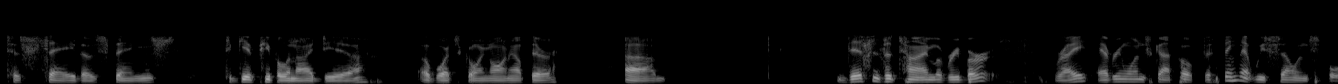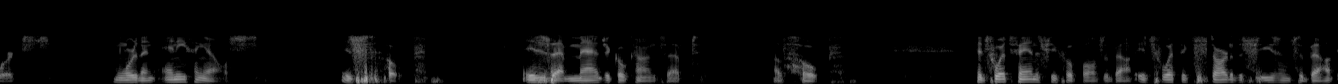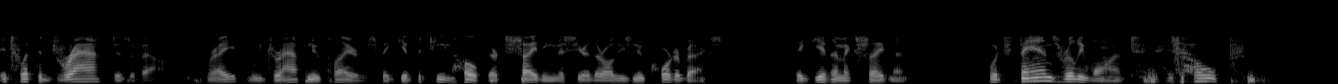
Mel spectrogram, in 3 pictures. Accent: Washington, District of Columbia, United States; moved away as an adult; also born or lived in San Francisco / Green Bay, Wisconsin; I grew up in Washington, D.C.

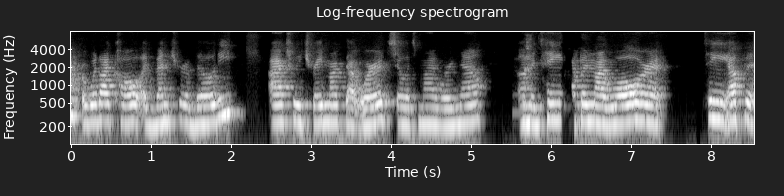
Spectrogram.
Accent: Napa Valley, California, United States; I grew up in Napa Valley, California. I'm still here

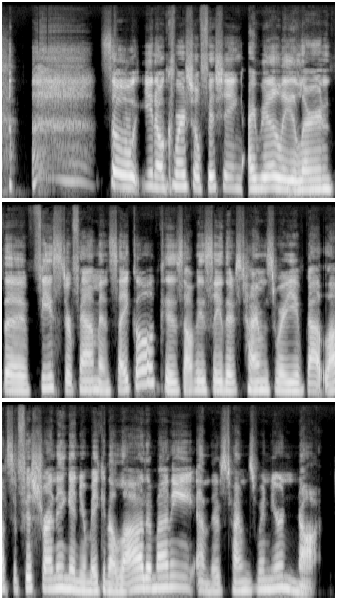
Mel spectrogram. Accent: Vancouver, British Columbia, Canada; now in rural British Columbia, Canada; I grew up in Vancouver, British Columbia

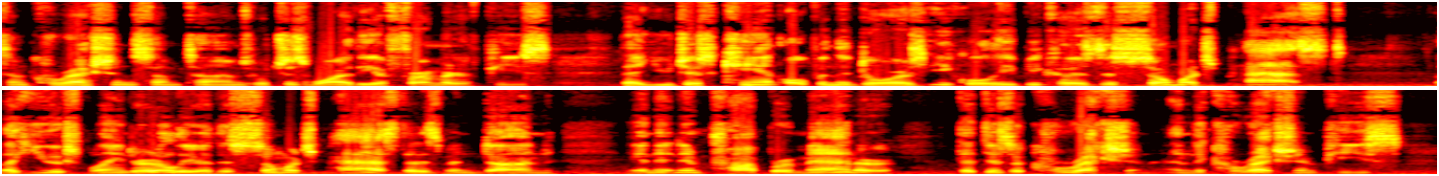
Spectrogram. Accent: New York, United States; growing up where I grew up in New York

